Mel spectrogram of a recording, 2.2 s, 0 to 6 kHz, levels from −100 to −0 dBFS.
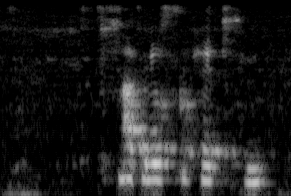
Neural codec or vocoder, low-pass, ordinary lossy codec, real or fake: vocoder, 44.1 kHz, 128 mel bands, Pupu-Vocoder; 5.4 kHz; Opus, 64 kbps; fake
